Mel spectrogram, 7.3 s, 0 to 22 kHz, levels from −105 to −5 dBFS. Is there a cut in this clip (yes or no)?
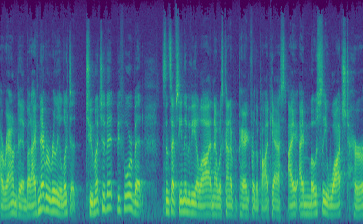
no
